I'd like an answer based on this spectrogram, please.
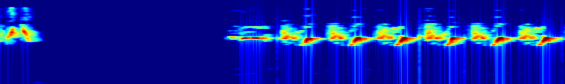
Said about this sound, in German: Ja, das ist die Stimme des Palestine Sunbird, locker über die Mauer fliegend hin und her, sich gar nicht um das menschliche Gerangel down there kümmert und erst recht nicht, ob um ihn herum Arabisch oder Hebräisch gesprochen wird.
